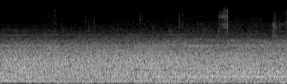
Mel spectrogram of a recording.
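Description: A QantasLink turboprop on short final for runway 34 right at Sydney Airport, arriving from Tamworth, gives a loud, steady broadband engine roar with no talk over it.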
